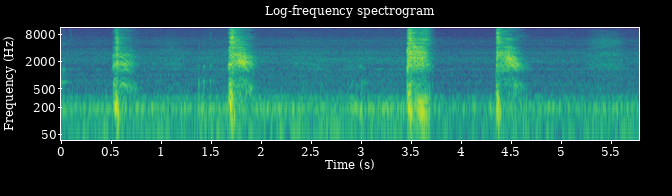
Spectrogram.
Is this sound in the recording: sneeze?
yes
